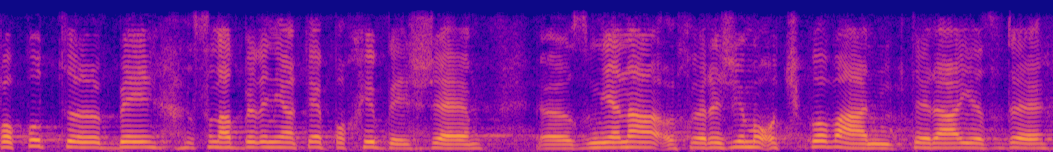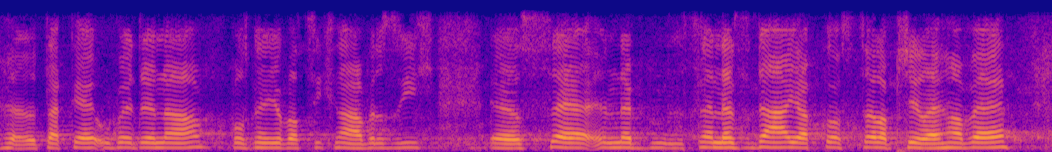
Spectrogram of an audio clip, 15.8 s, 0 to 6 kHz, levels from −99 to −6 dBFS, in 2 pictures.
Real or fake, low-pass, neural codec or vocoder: fake; 5.4 kHz; codec, 16 kHz, 2 kbps, FunCodec, trained on Chinese and English, 25 frames a second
